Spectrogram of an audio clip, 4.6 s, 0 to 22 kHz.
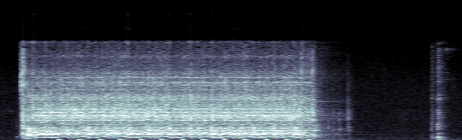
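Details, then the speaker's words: Citroën 2CV spare engine, unused for years, cranks evenly at about four compressions a second but never catches. Weak spark after re-gapping the points, which have no spring left and aren't closing; a 123 electronic ignition is to be fitted. "Still not seeing a fat load of spark there though. Okay, I'm going to have to fit the electronic ignition. These points seem to have no spring left in them."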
